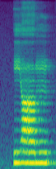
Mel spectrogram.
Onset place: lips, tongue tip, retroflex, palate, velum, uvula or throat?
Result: palate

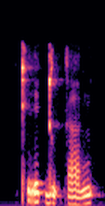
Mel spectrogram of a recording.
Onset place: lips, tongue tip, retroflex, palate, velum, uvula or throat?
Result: velum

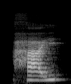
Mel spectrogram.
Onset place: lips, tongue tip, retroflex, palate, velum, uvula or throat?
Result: throat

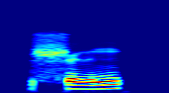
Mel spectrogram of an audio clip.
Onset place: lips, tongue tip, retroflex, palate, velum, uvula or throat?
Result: retroflex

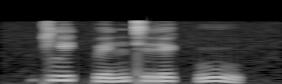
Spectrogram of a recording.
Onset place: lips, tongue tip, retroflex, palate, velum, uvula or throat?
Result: velum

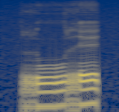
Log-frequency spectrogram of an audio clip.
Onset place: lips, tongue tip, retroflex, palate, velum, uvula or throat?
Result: tongue tip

